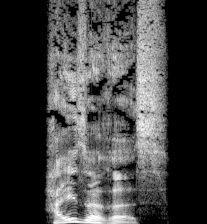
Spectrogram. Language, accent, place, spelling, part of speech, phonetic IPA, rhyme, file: German, Germany, Berlin, heiseres, adjective, [ˈhaɪ̯zəʁəs], -aɪ̯zəʁəs, De-heiseres.ogg
- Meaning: strong/mixed nominative/accusative neuter singular of heiser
